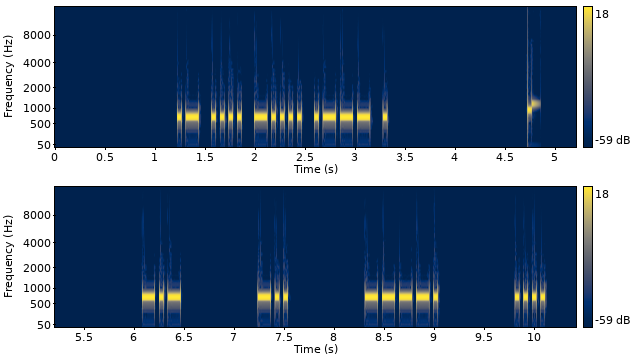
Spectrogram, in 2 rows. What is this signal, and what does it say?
Morse code, heard as a keyed tone, about 28 wpm, spaced as for 15 wpm, 700 Hz. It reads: AH6JE KD9H
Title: USA Call Signs - 5 Characters - 6x Character Spacing - 28wpm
